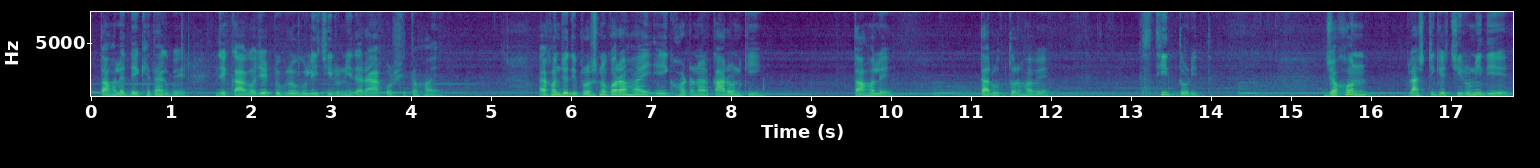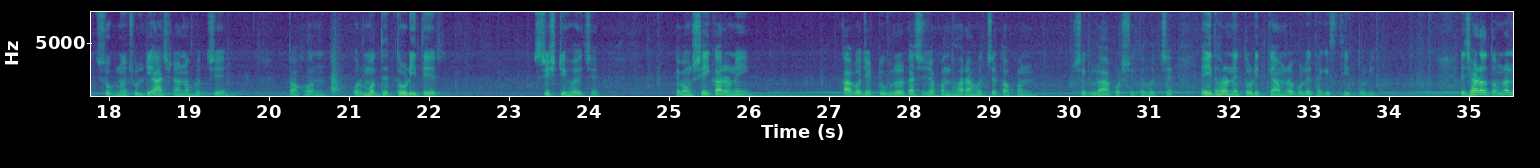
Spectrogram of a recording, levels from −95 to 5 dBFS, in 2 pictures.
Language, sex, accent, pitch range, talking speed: Bengali, male, native, 120-150 Hz, 70 wpm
